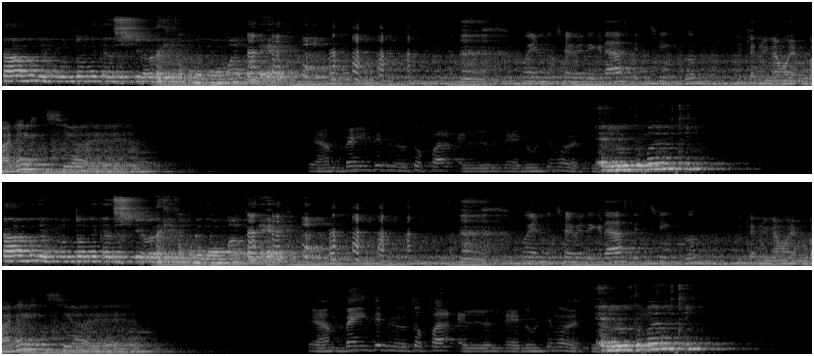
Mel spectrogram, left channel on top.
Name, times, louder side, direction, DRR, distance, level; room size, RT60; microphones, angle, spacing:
voice 1, 0.0-2.7 3.0-3.1 14.0-15.0, right 1 dB, 40° right, 5.1 m, -27 dB
sound 1, 1.5-9.7, left 1 dB, 50° left, 1.6 m, -37 dB
voice 2, 2.4-2.8 3.3-4.1 4.6-7.0, right 1 dB, 5° right, 1.4 m, -37 dB
voice 3, 7.3-9.5, left 1 dB, 15° left, 1.4 m, -35 dB
voice 4, 11.2-14.1, right 3 dB, 75° right, 1.0 m, -46 dB
21.5 x 7.1 x 9.2 m
head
